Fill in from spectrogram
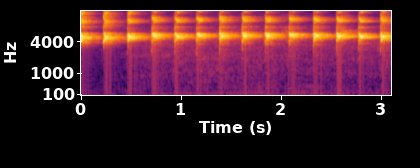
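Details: Lovebird giving a long ngekek chattering song in a minor tone, used as a training lure: harsh, high, buzzy notes repeated about twice per second in an even, unbroken run, with a faint low hum underneath.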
